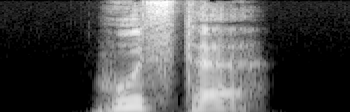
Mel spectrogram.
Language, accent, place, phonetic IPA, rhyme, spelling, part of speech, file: German, Germany, Berlin, [ˈhuːstə], -uːstə, huste, verb, De-huste.ogg
- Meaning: inflection of husten: 1. first-person singular present 2. first/third-person singular subjunctive I 3. singular imperative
